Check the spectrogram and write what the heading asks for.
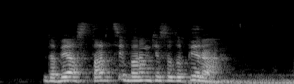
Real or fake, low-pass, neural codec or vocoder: real; 7.2 kHz; none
